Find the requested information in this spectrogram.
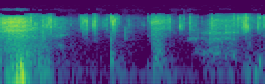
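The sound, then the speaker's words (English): Crunchy chewing of candy corn for eating ASMR: one loud bite at the start, then many smaller crunching and squishy chewing bursts in an irregular rhythm, with no talk. “While I eat this and give you guys some eating ASMR.”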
